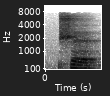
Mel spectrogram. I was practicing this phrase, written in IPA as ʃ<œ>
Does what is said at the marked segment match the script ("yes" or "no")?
yes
